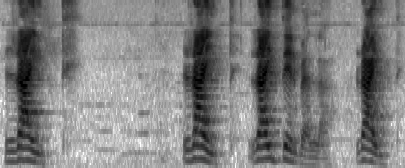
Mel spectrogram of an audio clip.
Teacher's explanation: কিন্তু হস্যইটা উচ্চারিত হওয়ার কথা ছিল তয়ের পরে, সেই হস্যইটা উচ্চারিত হচ্ছে তয়ের আগে। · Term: অপিনিহিতি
